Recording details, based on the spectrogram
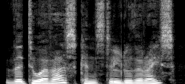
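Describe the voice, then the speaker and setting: A man voicing an anxious, excitable young boy who stammers and babbles in a storybook. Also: fairly high pitch, a little fast, no echo, clean studio sound. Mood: anxious babbling. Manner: nervous, stammering. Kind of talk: children's storybook character voice.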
